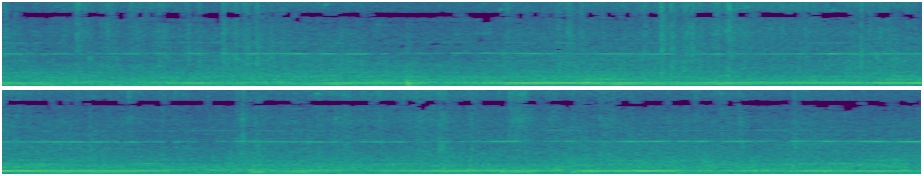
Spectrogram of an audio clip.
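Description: A vacuum cleaner whirs steadily as it is pushed back and forth over a rug.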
